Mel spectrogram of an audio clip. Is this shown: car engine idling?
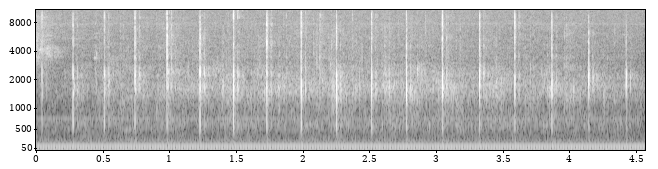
no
